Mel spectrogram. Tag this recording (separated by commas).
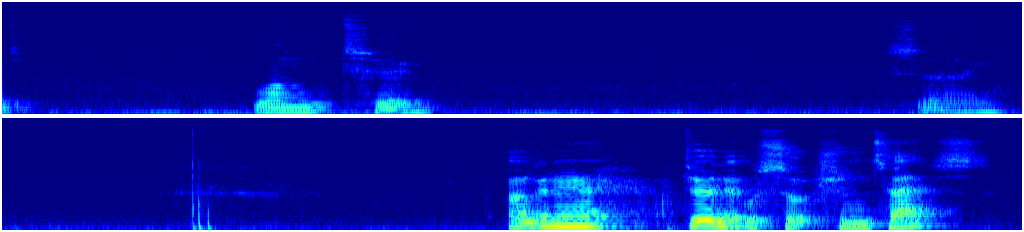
Speech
